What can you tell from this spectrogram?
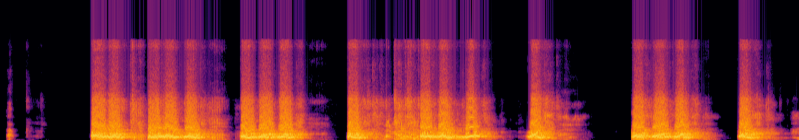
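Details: Caged Rottweiler described as a biter, with an attempt to release it from its kennel, barking loudly and repeatedly in rough, rapid volleys with only brief gaps between them.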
